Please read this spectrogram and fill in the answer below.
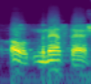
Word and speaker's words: Manastash: All right, how do you pronounce the name of your town, Manastash? Manastash.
